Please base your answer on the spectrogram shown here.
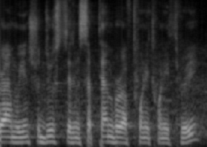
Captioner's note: none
